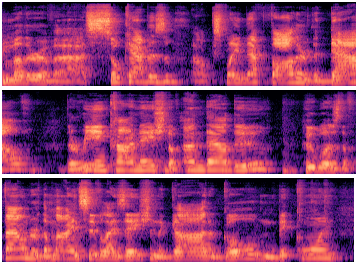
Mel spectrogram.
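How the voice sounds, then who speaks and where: A brash redneck livestreamer acted out by a man rambles to his chat in a put-on American Southern accent. He sounds folksy, crude and boastful, with a slightly high male voice in an echoing room. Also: fairly bright tone. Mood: boastful, rambling. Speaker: livestream host. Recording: roomy, echoing livestream audio.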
